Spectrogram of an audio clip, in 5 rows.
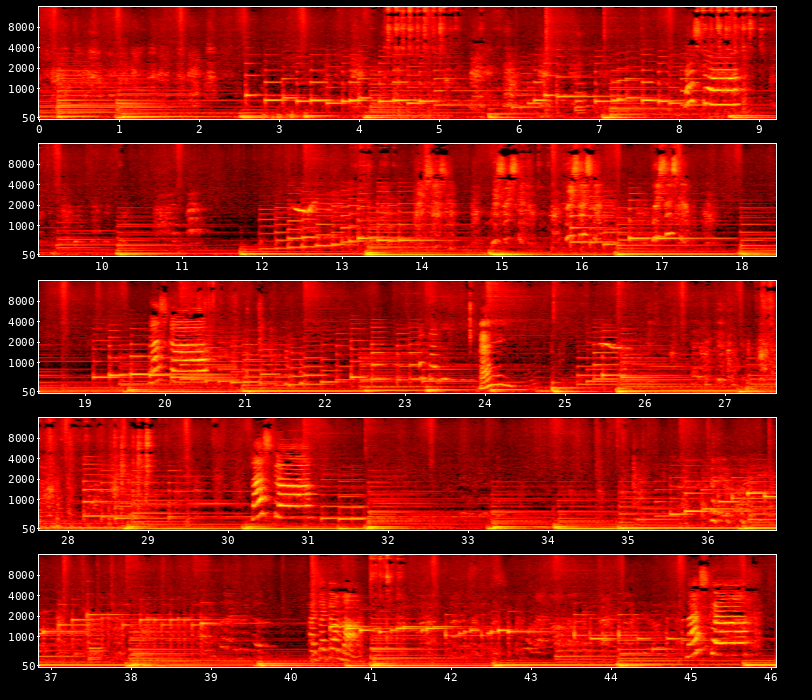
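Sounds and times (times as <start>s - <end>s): piano music: 0.0s - 46.0s
dog whimpering: 25.4s - 27.9s.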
